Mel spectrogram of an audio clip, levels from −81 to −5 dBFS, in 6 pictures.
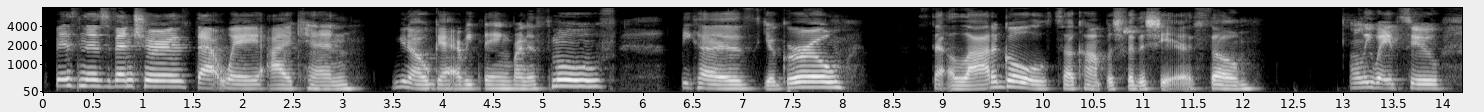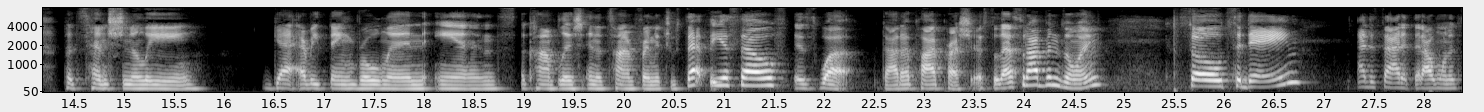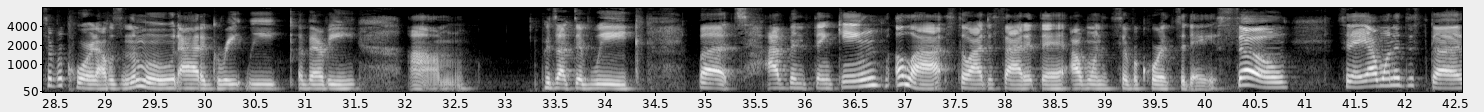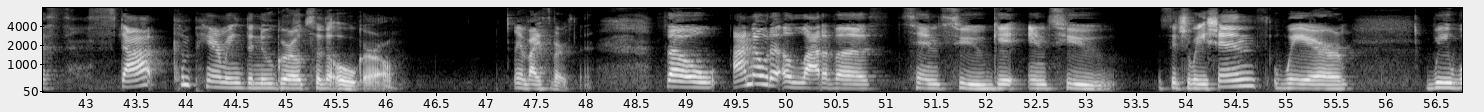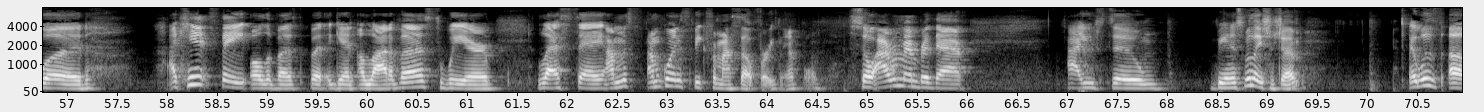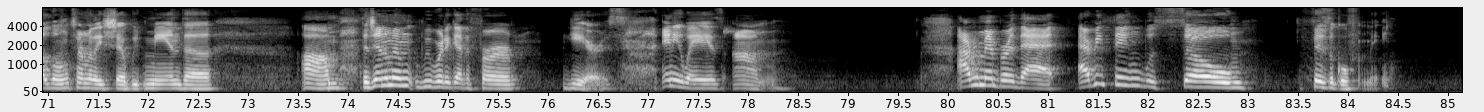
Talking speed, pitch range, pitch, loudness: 135 wpm, 140-185 Hz, 150 Hz, -17 LUFS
